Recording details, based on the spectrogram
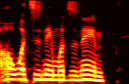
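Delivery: ordinary talk, nothing marked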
